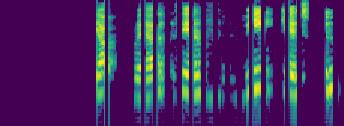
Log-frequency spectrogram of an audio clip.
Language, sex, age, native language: Icelandic, male, 10, Icelandic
